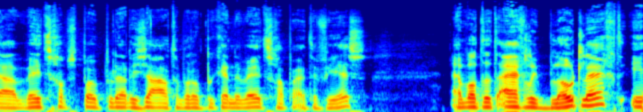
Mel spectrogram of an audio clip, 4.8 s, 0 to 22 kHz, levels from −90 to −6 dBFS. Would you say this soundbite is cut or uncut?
cut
